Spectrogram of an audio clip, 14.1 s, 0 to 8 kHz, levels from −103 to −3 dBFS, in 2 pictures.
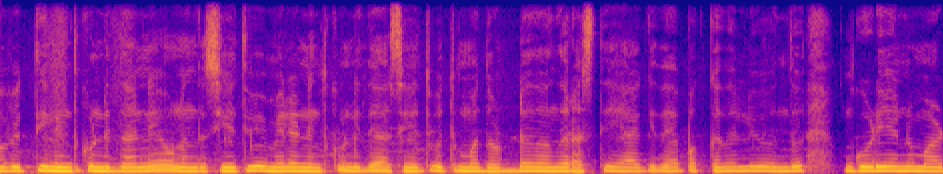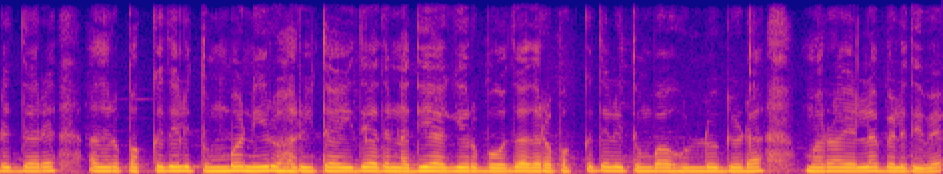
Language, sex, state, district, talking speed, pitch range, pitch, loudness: Kannada, male, Karnataka, Bellary, 150 wpm, 160-175 Hz, 165 Hz, -20 LUFS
